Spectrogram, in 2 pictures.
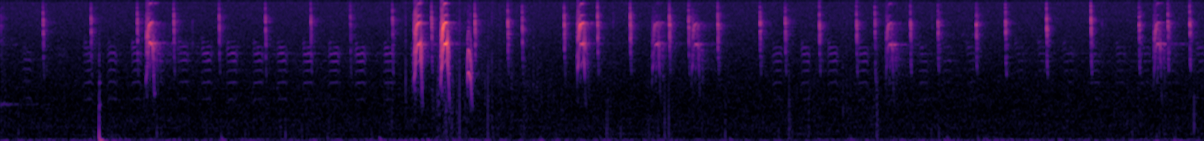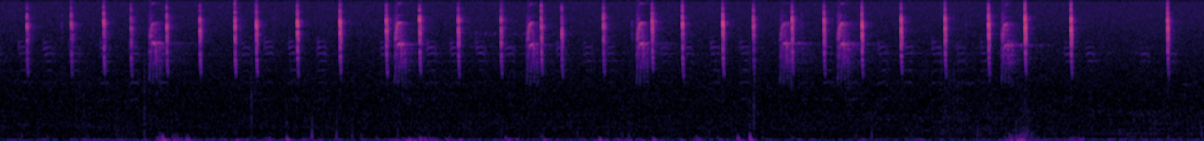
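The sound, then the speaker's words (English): Hermit warbler singing nearby, many short, thin, high-pitched chirps and song phrases scattered across a quiet background, mostly faint with a few sharper notes. “Hermit Warbler right nearby.”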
